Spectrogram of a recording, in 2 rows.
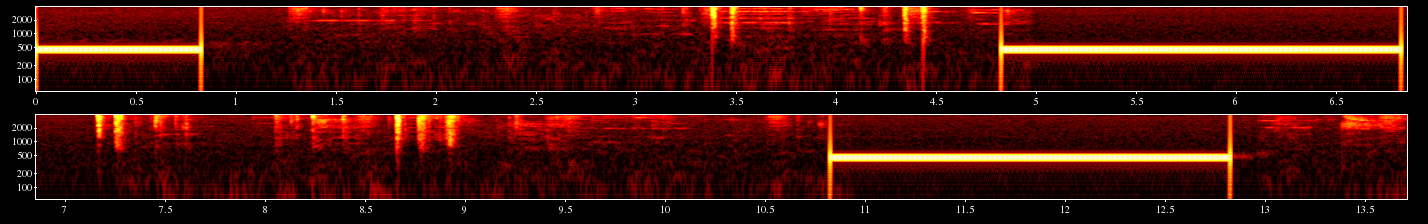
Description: Ringback tone (North America), 440 + 480 Hz.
